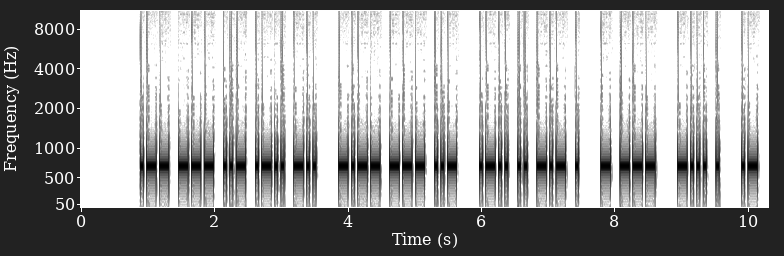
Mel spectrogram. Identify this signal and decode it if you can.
Morse code, heard as a keyed tone, about 25 wpm, 700 Hz. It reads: WOULD YOU LIKE TO BE A
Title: Sentences from Top 1000 Words - Review Part 6 - 25wpm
